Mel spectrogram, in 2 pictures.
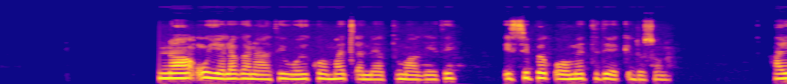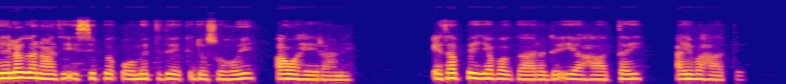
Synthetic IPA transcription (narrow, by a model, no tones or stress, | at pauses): naːʔʊjɛlɐɡɐnaːt̪ɪwɔjkːɔmɐt͡ʃʼːɐnːɛɐt̪ːʊmaːɡe̞ːt̪ɪ | ɪsːɪpːɛkʼo̞ːmɛt̪ːɪd̪ɪɛkʼːɪd̪ɔsɔnɐ | hɐjɛlɐɡɐnaːt̪ɪɪsːɪpːɛkʼo̞ːmɛt̪ːɪd̪ɪɛkʼːɪd̪ɔsɔɦɔj | ʔɐwɐɦe̞ːɾaːneː | ʔɛt̪ɐpːɛjɐbɐɡːaːɾɐd̪ɛʔɪjaːɦaːt̪ːɐj | ʔɐjbɐɦaːt̪ːe̞ː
